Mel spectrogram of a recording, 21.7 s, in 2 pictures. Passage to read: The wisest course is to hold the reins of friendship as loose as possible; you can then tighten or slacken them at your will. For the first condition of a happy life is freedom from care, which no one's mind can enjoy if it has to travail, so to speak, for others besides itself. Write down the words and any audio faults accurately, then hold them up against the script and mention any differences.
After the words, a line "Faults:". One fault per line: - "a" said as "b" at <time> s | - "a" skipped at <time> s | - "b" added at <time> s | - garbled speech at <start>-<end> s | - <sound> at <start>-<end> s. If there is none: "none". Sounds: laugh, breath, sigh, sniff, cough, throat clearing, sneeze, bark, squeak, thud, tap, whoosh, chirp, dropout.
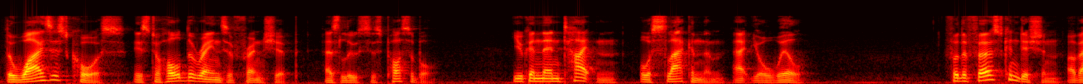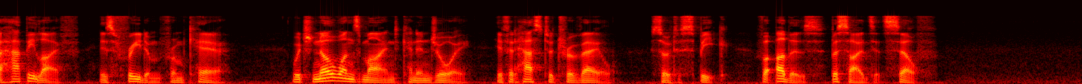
The wisest course is to hold the reins of friendship as loose as possible; you can then tighten or slacken them at your will. For the first condition of a happy life is freedom from care, which no one's mind can enjoy if it has to travail, so to speak, for others besides itself.
Faults:
none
